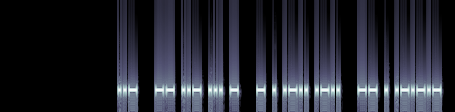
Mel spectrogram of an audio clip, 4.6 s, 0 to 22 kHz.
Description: Morse code, heard as a keyed tone, about 41 wpm, 700 Hz. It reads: U MUST TELL ME.
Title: Sentences from Top 200 Words and Abbreviations 45wpm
